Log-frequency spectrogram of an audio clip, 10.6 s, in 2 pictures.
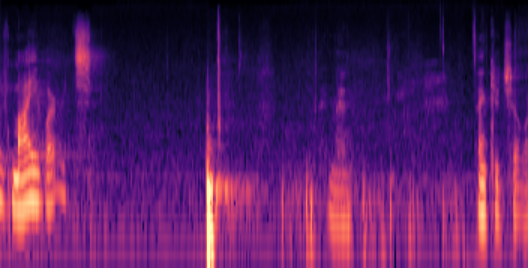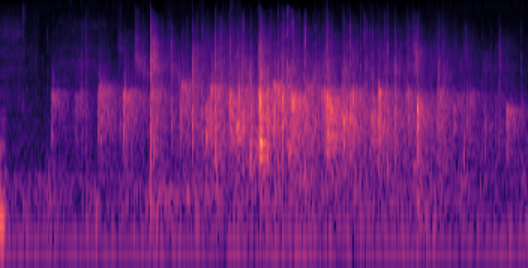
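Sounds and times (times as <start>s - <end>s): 
speech: 0.0s - 1.0s, 3.3s - 3.7s, 4.8s - 5.4s
audience applauding: 5.8s - 10.5s.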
